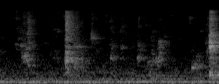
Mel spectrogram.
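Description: Bathwater splashing in a tub in several short bursts, the loudest a little over half a second in, over a steady low hum.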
